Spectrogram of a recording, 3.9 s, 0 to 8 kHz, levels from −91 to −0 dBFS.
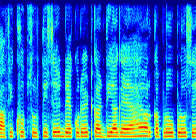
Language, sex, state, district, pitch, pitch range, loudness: Hindi, female, Haryana, Charkhi Dadri, 225 Hz, 220-230 Hz, -15 LUFS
